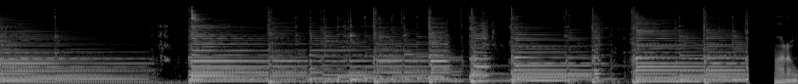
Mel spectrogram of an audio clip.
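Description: Processed classical guitar tracks in an acoustic mix, busy plucked notes and strummed chords ringing close and full, with a brief dropout near the end.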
